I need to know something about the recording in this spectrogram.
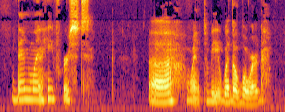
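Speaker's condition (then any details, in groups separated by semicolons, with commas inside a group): ALS; weakening all over, morphine and lorazepam for breathing, avoids breathing mask; breathing difficulty eased by medication, could decline suddenly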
